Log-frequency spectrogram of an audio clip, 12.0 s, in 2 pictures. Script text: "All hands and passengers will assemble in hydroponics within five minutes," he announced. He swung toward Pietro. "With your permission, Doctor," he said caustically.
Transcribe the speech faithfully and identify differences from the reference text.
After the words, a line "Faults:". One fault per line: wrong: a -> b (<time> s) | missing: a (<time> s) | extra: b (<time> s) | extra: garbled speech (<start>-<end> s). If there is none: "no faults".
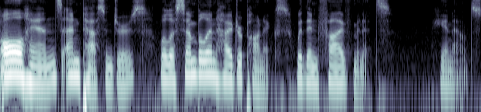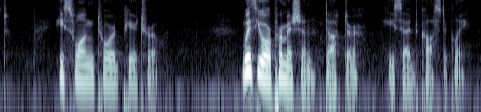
"All hands and passengers will assemble in hydroponics within five minutes," he announced. He swung toward Pietro. "With your permission, Doctor," he said caustically.
Faults:
no faults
